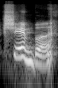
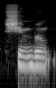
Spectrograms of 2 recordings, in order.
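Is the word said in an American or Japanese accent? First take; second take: American; Japanese. First: It is said with strong English-style stress. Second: It is said with flat, even Japanese pitch. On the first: "Americans would call it shimbun" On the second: "But Japanese people"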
